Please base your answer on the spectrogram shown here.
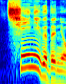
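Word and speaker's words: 秦: 이게 차이나라고 하는 거는 이 친이거든요. 원래 발음 친이거든요.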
